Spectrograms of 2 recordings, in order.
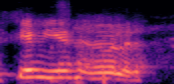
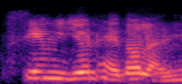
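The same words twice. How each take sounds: First: "cien millones de dólares" hit hard and a touch louder on "cien"; stress on cien millones. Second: Said in the usual way. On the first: Shown as a demonstration. Correcting "cien mil" to listeners, stressing "cien millones". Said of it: "Yo no dije cien mil, dije". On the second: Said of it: "Yo no dije cien mil".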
